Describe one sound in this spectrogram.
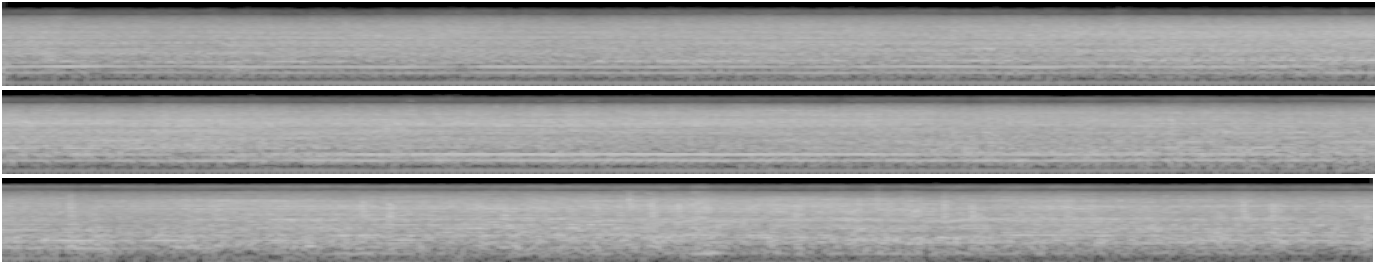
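A forage wagon's machinery whirs and clatters.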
